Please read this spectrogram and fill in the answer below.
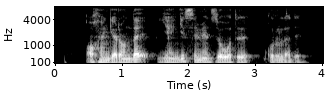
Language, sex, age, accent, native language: Uzbek, male, 19-29, Xorazm, Uzbek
